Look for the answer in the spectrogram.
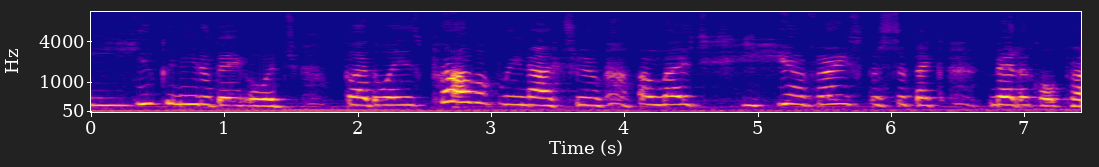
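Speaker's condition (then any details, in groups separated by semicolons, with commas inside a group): Cerebral palsy, severe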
